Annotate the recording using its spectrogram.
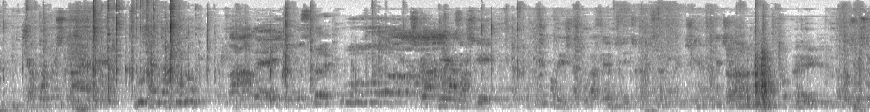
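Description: Faint, indistinct voice in the background with scattered light clicks and knocks from a small tabletop clock being handled and set.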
